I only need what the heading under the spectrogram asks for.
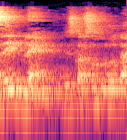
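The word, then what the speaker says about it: zinc blende: जिंक ब्लेंड बहुत important है, जिसको जिंक ब्लेंडी भी बोलते हैं उच्चारण में।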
